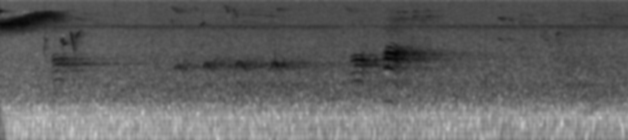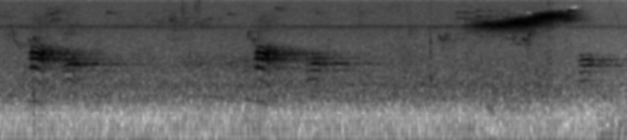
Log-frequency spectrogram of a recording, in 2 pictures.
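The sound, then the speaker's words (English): American crows and fish crows caw in short harsh bursts, roughly every three to four seconds, over a steady outdoor hiss. A thin, high bird note sounds at the start and again near the end. “I can't say for sure whether or not American crows and fish crows like one another.”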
